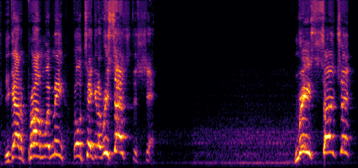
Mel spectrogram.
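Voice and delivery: high, heated shout at the viewers; challenging shout. Real, not acted. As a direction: throw down a challenge, rising to a yell. Ranting challenge to doubting viewers.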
